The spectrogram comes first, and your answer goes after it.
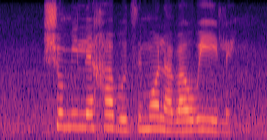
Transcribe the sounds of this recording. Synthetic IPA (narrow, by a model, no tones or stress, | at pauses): ʃʊmilɪχabʊt͡sʼɪmɔlabawɪːlɪ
